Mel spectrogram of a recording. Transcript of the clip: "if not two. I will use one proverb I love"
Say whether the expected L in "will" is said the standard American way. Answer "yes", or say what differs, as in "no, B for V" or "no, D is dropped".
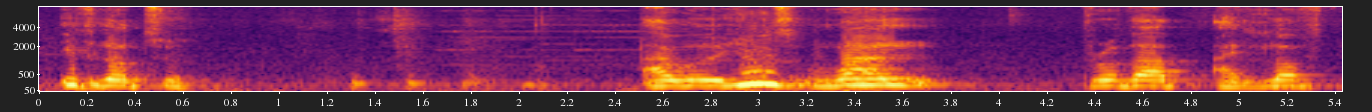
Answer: yes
